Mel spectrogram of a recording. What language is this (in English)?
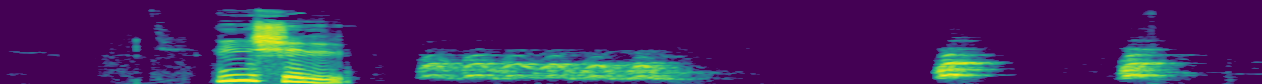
Kabyle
